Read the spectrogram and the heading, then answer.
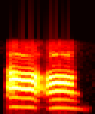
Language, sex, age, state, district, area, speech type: Assamese, female, 18-30, Assam, Sivasagar, urban, conversation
